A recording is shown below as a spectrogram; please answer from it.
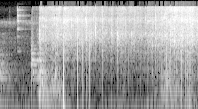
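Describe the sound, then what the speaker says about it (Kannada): Onions frying in cold-pressed groundnut oil in a pan, a continuous close sizzle broken by sharp spatula clinks and scrapes against the metal. "ಕೆಂಪು ಗೋಲ್ಡನ್ ಕಲರ್ ಬರುವವರೆಗೂ ಫ್ರೈ ಮಾಡ್ಕೋಣ ಈರುಳ್ಳಿ."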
